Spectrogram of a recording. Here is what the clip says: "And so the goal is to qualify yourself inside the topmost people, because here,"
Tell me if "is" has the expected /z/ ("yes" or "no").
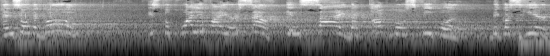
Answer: no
